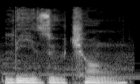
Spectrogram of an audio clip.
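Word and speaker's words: Li Zicheng: In 1644, rebel forces under Leang, pronounced Li Zu Chong, stormed Beijing.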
